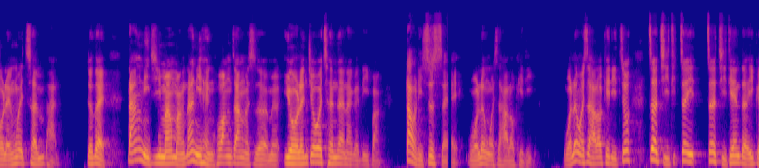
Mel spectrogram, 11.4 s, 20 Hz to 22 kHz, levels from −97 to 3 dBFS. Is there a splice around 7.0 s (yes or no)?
no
